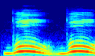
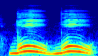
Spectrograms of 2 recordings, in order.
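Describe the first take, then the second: First: Louder "بو" with a thin, clear b; light baa. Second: Louder "بو" with a thickened b; heavy baa. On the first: Teacher drills the syllable, crisp and light. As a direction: push out "بو" without heaviness. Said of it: "ما ينفعش أقول إيه؟". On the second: Teacher shows the over-heavy mistake, thickened. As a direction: make "بو" heavy and full in the mouth. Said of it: "أفخمها، غلط". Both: Shown as a demonstration.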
